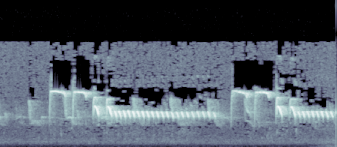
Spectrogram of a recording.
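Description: Eurasian blue tit singing: one or two very high, thin notes, then a fast, silvery, slightly descending trill, given twice. Faint background hiss.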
